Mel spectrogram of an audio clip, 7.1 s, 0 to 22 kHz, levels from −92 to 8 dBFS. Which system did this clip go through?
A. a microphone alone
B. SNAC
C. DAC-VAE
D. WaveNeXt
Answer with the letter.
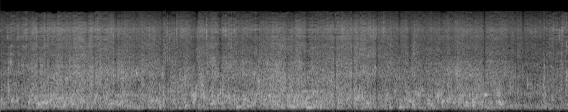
B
